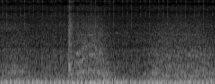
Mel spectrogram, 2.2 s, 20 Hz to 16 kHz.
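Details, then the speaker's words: Ford Mustang SN95 with throttle response and fuel problems: low, sluggish, labored cranking that never catches; failed start from a dead battery. "okay that's a dead battery give me a second guys attempt number two nope"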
